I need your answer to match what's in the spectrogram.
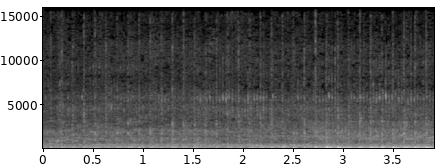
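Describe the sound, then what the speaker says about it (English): A John Deere 30 series two-cylinder tractor of 26 horsepower idling close by with a steady, lumpy low chug that grows louder and rougher toward the end, no voices. "30 series was the last of the 2-cylinder John Deere."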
